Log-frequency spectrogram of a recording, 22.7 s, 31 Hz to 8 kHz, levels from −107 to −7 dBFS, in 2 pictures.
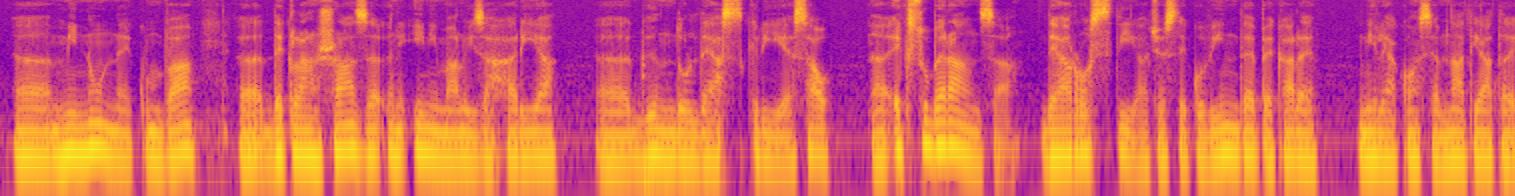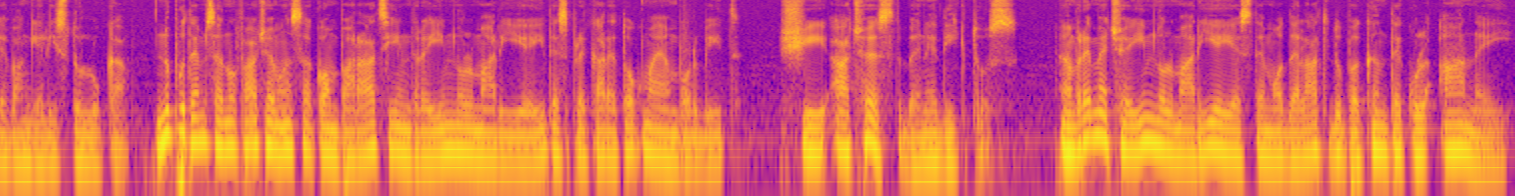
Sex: male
